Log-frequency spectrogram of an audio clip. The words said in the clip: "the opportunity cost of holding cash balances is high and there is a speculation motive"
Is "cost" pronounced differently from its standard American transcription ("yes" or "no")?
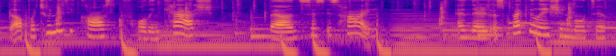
no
